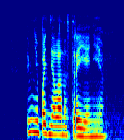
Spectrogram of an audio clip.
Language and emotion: Russian, positive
